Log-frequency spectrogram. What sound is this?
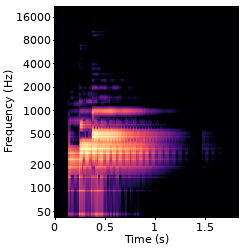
Highlight - HarpEPianoEdit02
made with mda Piano & VS Etherealwinds Harp VSTs in Cubase
UI, VST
